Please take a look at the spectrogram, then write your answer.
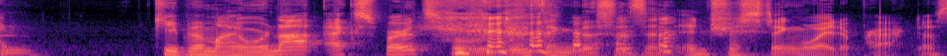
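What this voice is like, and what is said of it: Usual voice. Nothing is said of it.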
